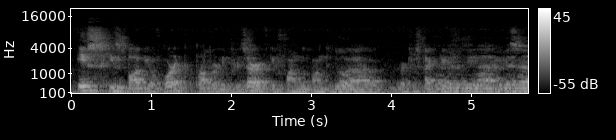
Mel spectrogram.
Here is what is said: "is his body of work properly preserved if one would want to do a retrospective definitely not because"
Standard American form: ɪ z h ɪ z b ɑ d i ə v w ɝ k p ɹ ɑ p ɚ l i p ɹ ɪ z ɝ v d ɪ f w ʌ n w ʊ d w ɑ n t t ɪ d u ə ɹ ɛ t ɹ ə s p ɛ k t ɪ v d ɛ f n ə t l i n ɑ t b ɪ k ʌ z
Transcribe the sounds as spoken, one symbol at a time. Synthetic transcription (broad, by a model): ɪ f h ɪ z b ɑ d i ə v w ɝ k p ɹ ɑ p ɚ l i p ɹ ɪ z ɝ v d ɪ f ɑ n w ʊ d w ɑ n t t ɪ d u ə ɹ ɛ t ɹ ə s p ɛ k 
